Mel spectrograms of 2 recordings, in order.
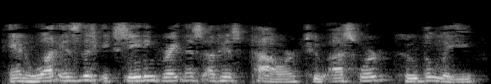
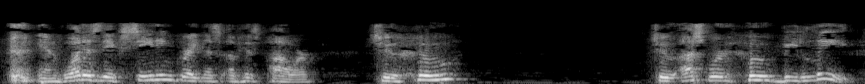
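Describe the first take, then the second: First: The words are read evenly, without extra emphasis. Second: Some words are read with extra emphasis. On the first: "I think I read over" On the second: "I need to put emphasis on some words here"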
